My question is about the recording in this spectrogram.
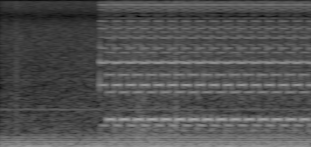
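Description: An office telephone rings with a steady electronic trill. It starts abruptly after a moment of low hum and continues unbroken to the end, with no voices.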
